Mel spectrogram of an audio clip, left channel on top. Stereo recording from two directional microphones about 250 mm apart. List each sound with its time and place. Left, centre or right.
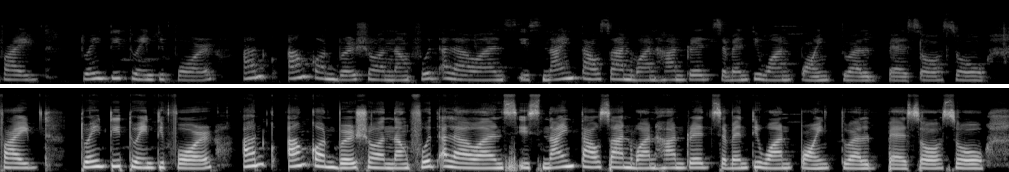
0.0 s speech: right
